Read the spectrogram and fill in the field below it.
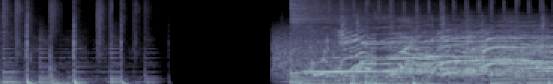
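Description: crowd, outdoor crowd cheering

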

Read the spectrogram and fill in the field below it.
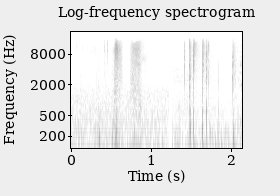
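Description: nature, crackling campfire

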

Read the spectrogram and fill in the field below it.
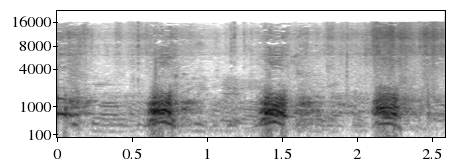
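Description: animal, police dog barking

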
